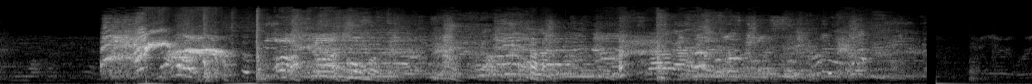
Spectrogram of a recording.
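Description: A group of children laugh and shout loudly together.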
